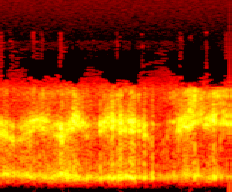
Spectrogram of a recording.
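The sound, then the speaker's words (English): Water sloshing inside the corrugated flutes of an origami boat made of corrugated plastic as it tips forward makes a steady, throaty gurgling growl that wavers in pitch for about two seconds, almost like an animal's grunting roar. “And when you're out in the boats, when they're tipping forward, when a little bit of water gets in the flutes, that is the corrugation of that plastic, it makes this sound like...”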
